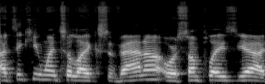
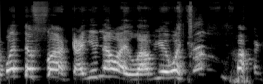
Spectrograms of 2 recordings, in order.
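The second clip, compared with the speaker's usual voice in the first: Bobby Kelly; 10 semitones higher than usual. Retold or imitated. Friend calling after his number is shared, high mock outrage. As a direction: squeal it like an outraged buddy on the phone. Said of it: "Bobby Kelly's gonna call you".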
